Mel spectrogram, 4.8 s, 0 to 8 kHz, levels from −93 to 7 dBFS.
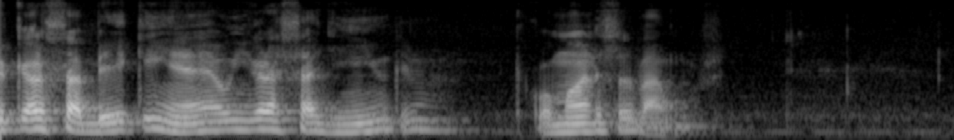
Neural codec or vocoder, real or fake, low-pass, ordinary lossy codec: none; real; none; none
